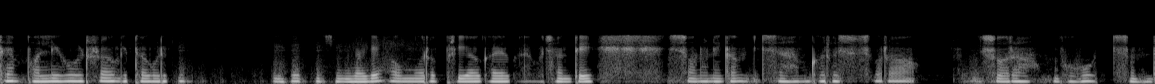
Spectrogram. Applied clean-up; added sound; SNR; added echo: neural separator model SepFormer DNS4.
